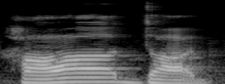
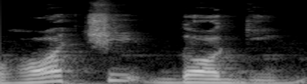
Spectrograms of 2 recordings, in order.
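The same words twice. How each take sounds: First: The words end on bare consonants, no vowels. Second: Extra vowels are added after the final consonants. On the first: The speaker calls it right. "Em inglês não tem" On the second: The speaker calls it wrong. "põe essas vogais no final"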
